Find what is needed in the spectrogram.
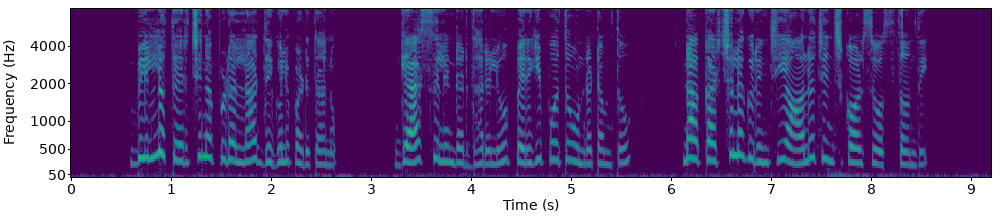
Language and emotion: Telugu, sad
